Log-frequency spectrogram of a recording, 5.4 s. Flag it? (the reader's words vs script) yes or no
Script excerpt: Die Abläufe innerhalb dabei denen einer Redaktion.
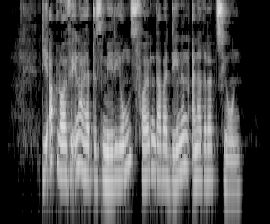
yes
